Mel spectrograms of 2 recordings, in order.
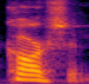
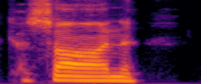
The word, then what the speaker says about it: Cason: You cannot call him Carson, but you can call him Cason, Cason, anything else. So we're going to stick with Cason Wallace because that's what's on the official pronunciation guide.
